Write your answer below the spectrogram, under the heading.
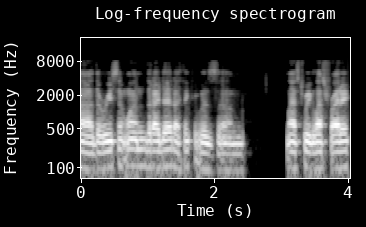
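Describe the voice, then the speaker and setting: In an American accent, a man talks at a moderate pace with a fairly low pitch and fairly even intonation over a quiet background. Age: 20s. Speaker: cartoonist and Marine veteran; guest. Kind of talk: live drawing tutorial. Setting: live video stream. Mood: relaxed, amused. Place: home room. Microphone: video call.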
